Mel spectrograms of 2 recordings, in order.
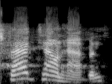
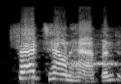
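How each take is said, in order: First: Slow, higher blank repeat; light impression of a dazed singer. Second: Higher, slow dazed mumble; a lightly voiced burned-out rocker. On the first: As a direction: repeat it like a burnt-out guy, slowly. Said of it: "He goes". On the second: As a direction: play the spaced-out singer, slowly. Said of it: "That's what he told me".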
